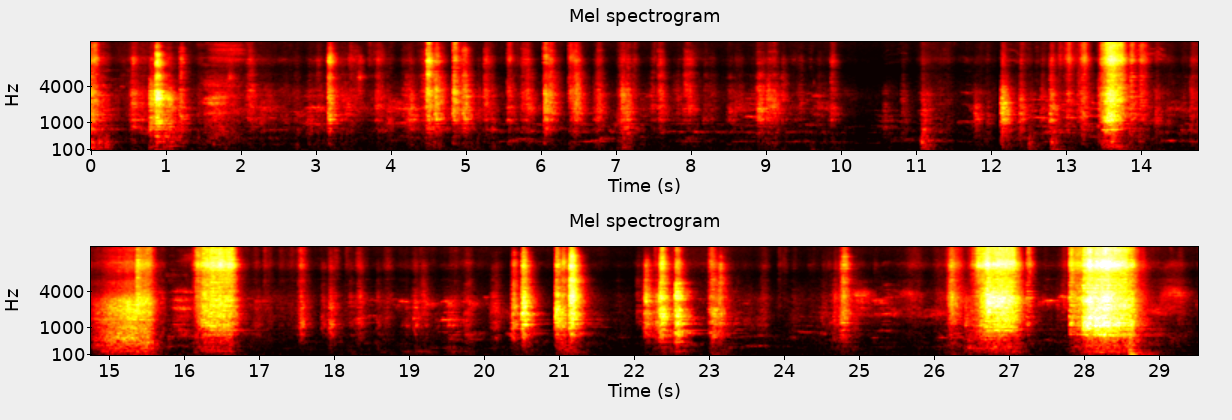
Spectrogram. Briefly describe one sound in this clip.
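Hands scrape and tap on a plastic grille.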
